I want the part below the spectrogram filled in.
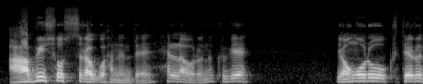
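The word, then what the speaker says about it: ἄβυσσος: 왜 우리 어 아비소스라고 하는데 헬라어로는 그게 영어로 그대로 내려왔죠. 어비스라고 발음하는지 모르겠습니다. 근데 아비소스라고 하는 단어거든요.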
